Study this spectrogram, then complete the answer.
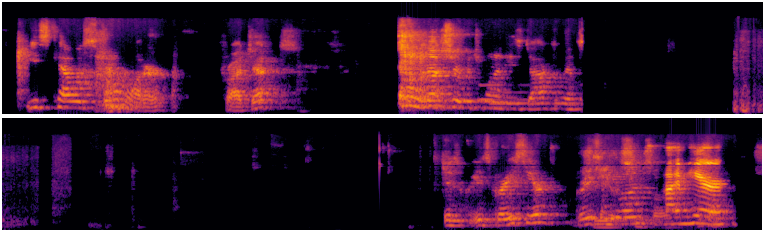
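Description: Adults talk calmly in turn, heard through a microphone in a quiet room.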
